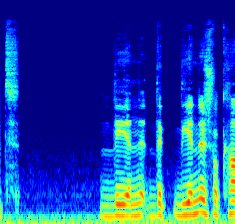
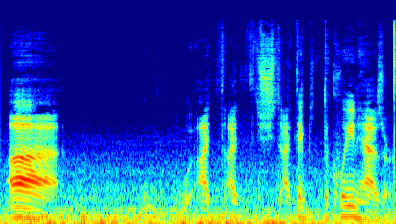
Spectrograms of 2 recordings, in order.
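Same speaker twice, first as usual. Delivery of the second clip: low, soft halting reply; hesitant sketch partner; 4 semitones lower, 5 dB quieter than usual. Acted. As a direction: stammer softly in a lowered voice. Timid partner answers the shouting hero.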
